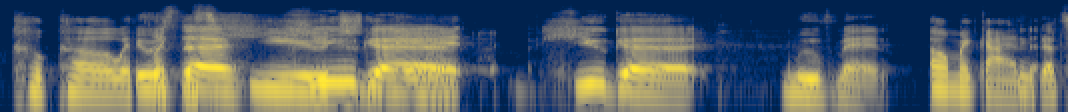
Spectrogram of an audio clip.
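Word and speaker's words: hygge: drinking a hot cocoa it was the huge Hyuga movement oh my god that's how you say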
